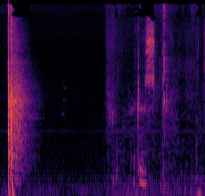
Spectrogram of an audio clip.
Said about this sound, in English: I'll count down from three and then after one we clap, right? Three, two, one.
